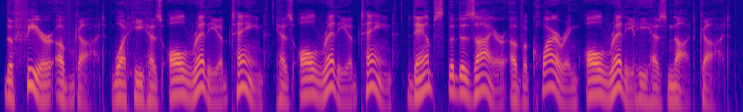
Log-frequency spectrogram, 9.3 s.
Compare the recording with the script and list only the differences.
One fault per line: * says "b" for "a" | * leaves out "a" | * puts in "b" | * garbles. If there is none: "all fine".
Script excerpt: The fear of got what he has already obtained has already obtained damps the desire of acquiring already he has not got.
all fine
